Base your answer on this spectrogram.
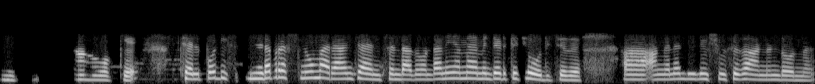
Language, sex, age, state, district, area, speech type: Malayalam, female, 18-30, Kerala, Thrissur, rural, conversation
